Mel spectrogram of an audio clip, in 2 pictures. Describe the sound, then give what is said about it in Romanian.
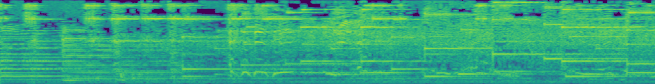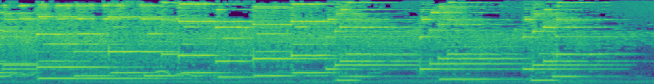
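A scooter bell is rung over and over by its rider in bright, overlapping metallic dings, loud, filling the whole stretch without any pause or voices. “Eu vreau doar trotineta mea, vreau să alerg cu ea, să intru la tena pe ea, să fac cu soneria așa.”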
